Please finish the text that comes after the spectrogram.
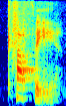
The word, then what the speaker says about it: Kaffee: Like for example here, the word for coffee in German is Kaffee, Kaffee, with the stress on the first syllable.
